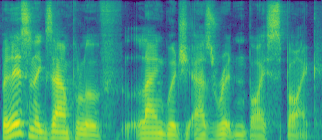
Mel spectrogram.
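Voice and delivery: ordinary talk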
